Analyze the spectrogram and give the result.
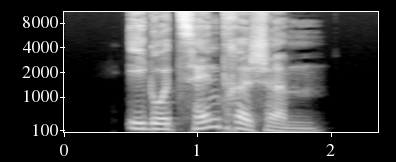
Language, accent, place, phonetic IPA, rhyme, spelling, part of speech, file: German, Germany, Berlin, [eɡoˈt͡sɛntʁɪʃm̩], -ɛntʁɪʃm̩, egozentrischem, adjective, De-egozentrischem.ogg
- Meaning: strong dative masculine/neuter singular of egozentrisch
